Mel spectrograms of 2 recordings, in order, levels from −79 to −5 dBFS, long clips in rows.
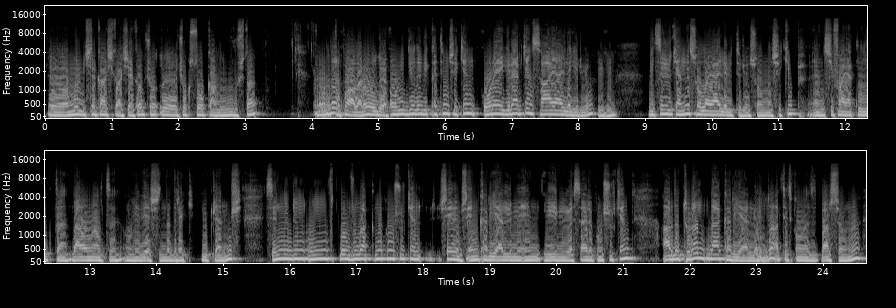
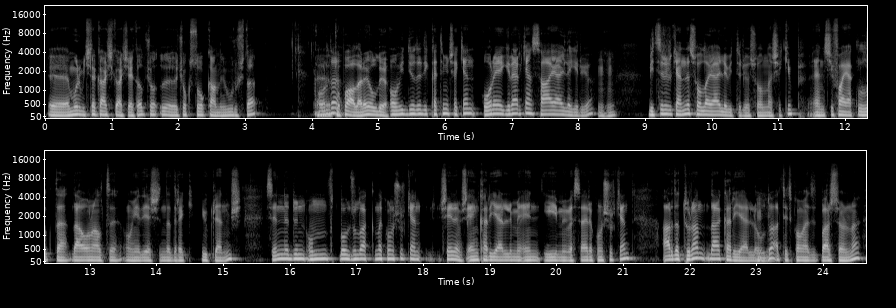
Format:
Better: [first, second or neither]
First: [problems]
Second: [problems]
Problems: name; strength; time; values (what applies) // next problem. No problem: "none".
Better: second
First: distortion; heavy; 6 dB below the speech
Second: none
